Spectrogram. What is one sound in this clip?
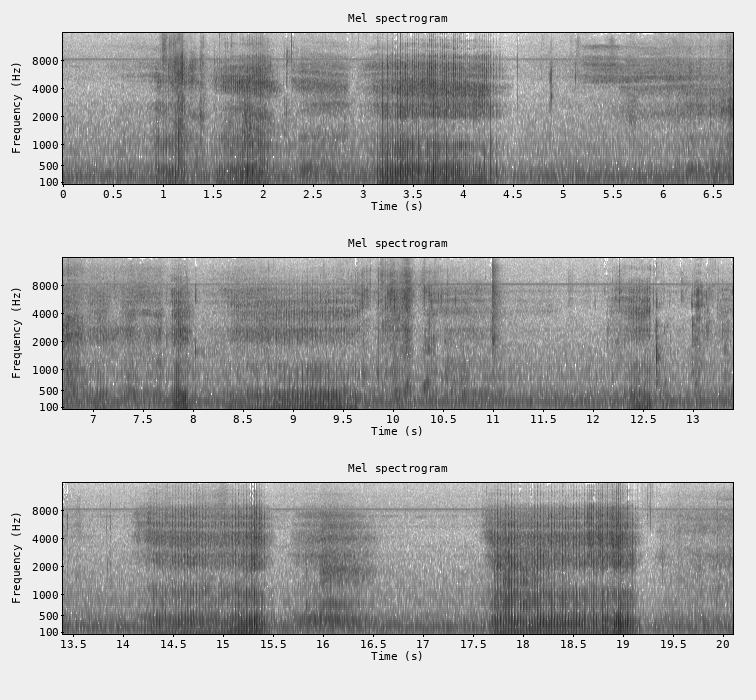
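A dog snores loudly in bursts, close by.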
